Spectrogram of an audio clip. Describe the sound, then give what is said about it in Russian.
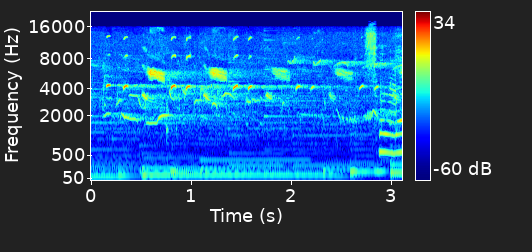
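Birds chirp and trill in quick, bright bursts throughout, layered over steady low sustained musical tones that shift pitch a few times, with no voices present. “Слышишь, разливают свой вокал, свой сердечный накал из бокала в бокал. Птицы,”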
